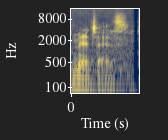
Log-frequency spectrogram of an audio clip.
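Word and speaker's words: Zemaitis: I always say that name wrong. Zemantais. Yeah, it's Zemantais.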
